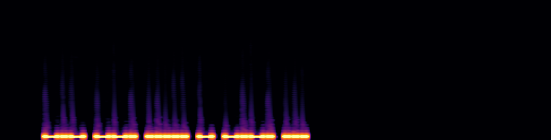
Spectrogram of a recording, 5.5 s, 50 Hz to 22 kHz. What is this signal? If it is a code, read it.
Morse code, heard as a keyed tone, about 28 wpm, 700 Hz. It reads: KG5TCS
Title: USA Call Signs - 6 Characters - Repeated 2x - 28wpm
